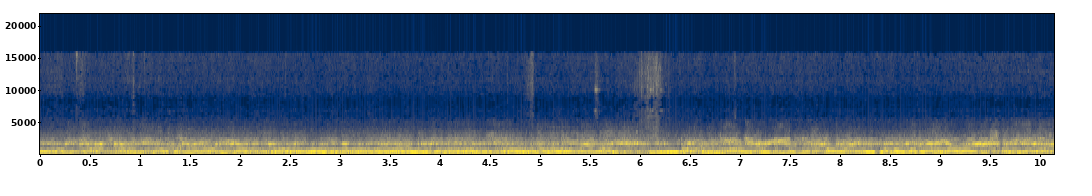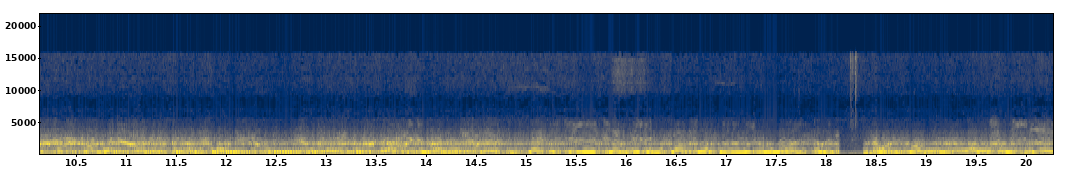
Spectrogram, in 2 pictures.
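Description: Incoming transmissions over a Stryker SR-955HP CB/10-meter transceiver: thin, narrow-band voice traffic, garbled and overlapping, with steady heterodyne whistles underneath. The signal drops out for a moment near the end, then a low steady tone follows.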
